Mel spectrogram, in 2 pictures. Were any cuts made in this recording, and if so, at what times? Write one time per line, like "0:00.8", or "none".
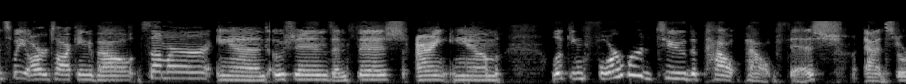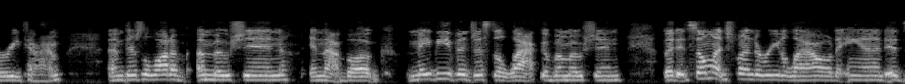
0:13.1

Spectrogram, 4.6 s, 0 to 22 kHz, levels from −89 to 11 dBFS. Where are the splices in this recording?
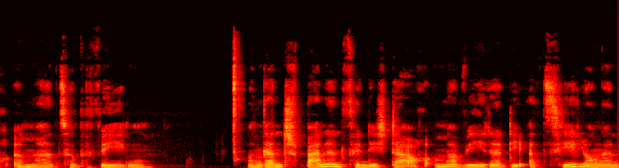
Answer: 0:01.8

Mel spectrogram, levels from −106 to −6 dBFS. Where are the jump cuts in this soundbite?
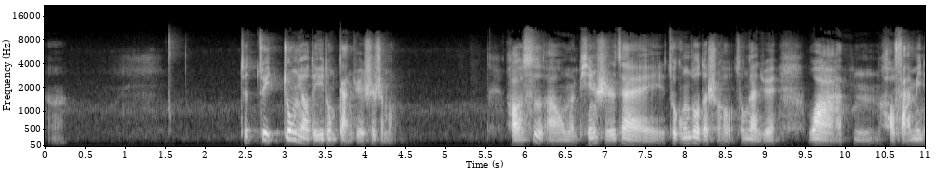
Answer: none

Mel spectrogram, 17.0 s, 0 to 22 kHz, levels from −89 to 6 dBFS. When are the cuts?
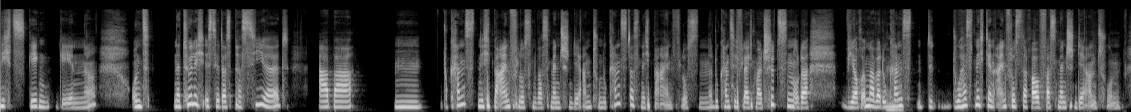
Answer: none

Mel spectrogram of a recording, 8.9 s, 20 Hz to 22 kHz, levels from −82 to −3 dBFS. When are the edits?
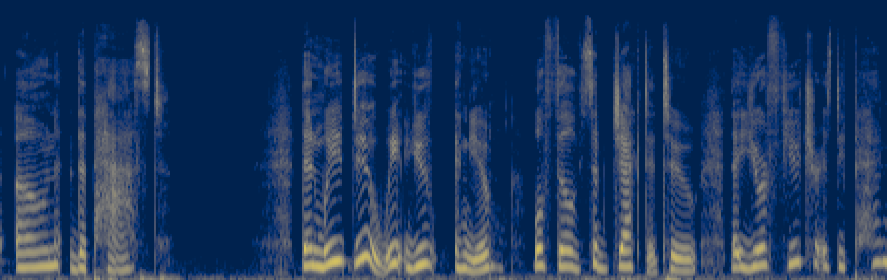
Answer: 0:05.8

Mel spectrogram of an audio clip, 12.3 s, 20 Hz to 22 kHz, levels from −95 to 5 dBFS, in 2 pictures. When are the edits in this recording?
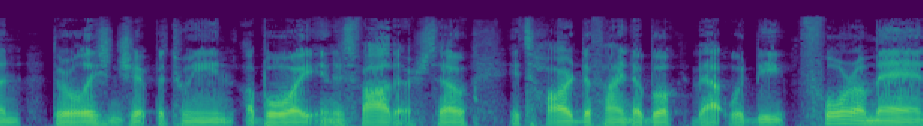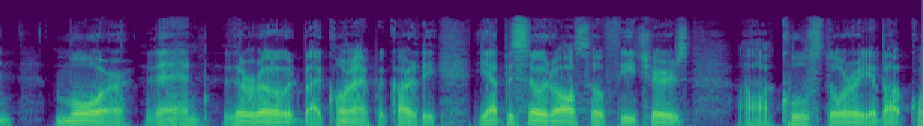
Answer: none

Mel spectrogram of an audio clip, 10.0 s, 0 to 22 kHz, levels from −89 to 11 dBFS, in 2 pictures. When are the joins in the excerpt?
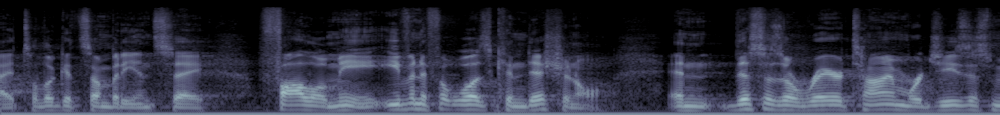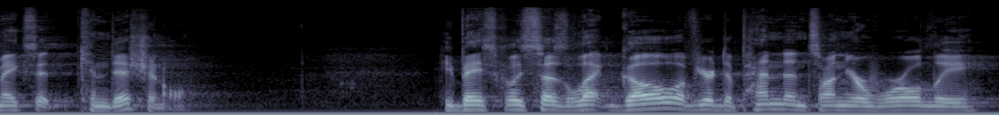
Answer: none

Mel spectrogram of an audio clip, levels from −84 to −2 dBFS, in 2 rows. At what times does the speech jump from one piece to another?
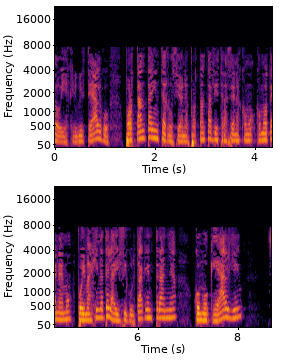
0:04.7

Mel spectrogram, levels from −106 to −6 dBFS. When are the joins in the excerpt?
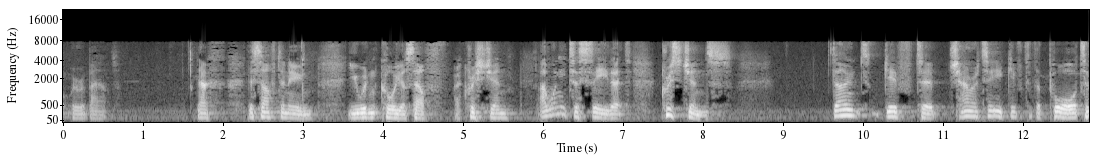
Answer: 0:01.6
0:05.9

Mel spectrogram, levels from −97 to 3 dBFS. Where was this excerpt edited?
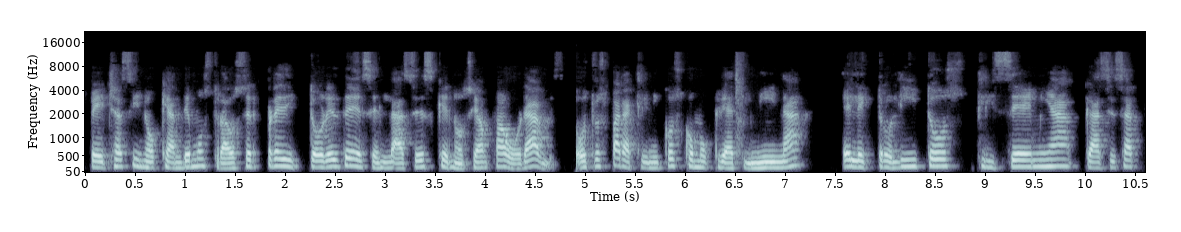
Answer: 0:04.8
0:07.4

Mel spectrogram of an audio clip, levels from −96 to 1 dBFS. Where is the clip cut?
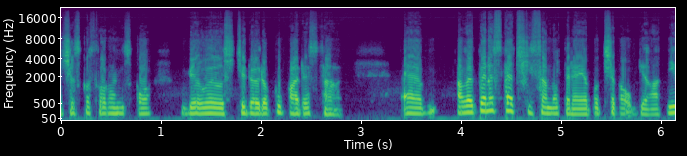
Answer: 0:05.0

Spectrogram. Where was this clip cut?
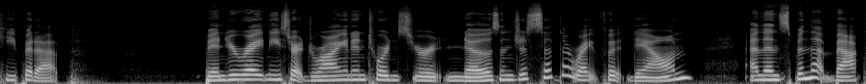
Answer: none

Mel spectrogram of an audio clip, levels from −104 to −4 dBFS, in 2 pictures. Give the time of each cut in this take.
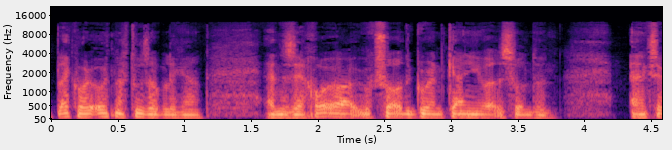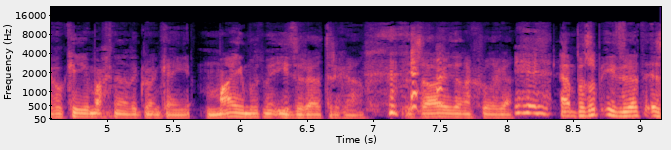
none

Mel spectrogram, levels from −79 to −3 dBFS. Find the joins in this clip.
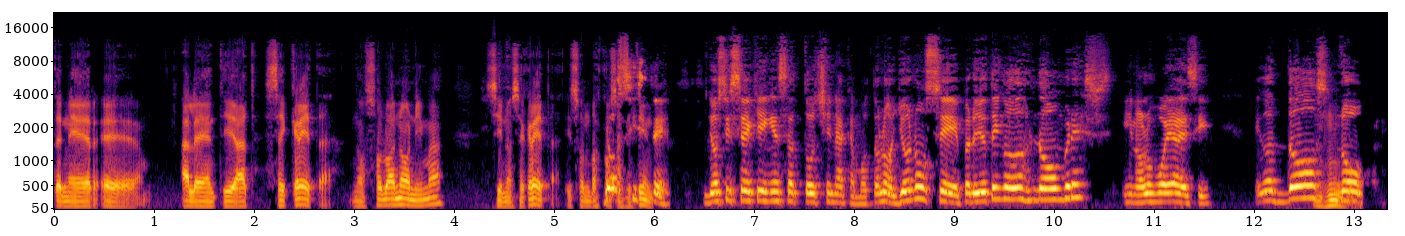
none

